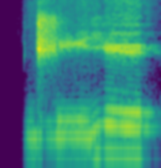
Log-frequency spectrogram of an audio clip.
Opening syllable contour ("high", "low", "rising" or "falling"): low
